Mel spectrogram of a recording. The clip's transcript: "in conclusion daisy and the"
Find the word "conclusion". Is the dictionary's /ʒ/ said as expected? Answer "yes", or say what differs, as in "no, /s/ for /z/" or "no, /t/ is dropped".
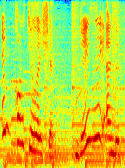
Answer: no, /ʃ/ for /ʒ/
